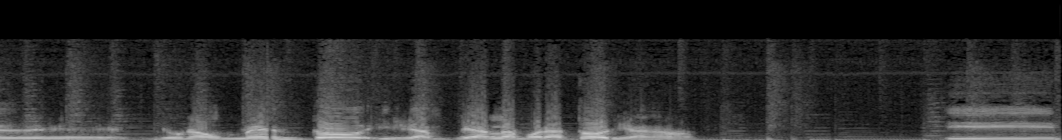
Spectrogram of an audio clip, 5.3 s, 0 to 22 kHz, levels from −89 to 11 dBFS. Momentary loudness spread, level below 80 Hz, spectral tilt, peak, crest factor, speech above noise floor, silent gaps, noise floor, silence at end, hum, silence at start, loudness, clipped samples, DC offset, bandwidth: 10 LU; -48 dBFS; -6 dB/octave; -6 dBFS; 14 dB; 27 dB; none; -47 dBFS; 0 s; none; 0 s; -20 LUFS; under 0.1%; under 0.1%; 16 kHz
